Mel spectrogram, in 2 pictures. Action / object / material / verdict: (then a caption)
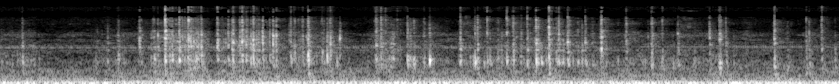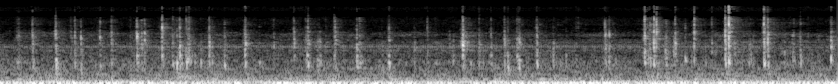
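tap / plastic computer keyboard / plastic / none. Bare fingertips press and tap the hollow keys of a black and silver plastic desktop keyboard on a library desk in a typing motion. The result is a quick, continuous patter of short, dry plastic clicks over a steady low background rumble.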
